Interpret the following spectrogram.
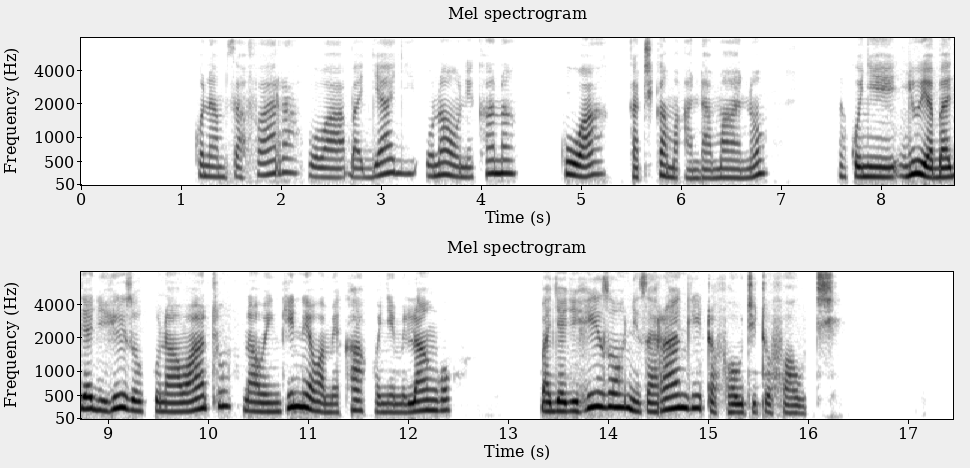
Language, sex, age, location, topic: Swahili, female, 18-24, Mombasa, government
